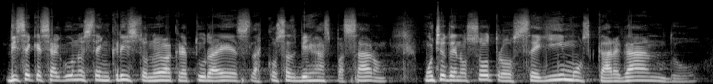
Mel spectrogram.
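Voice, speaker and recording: High-voiced pastor preaching in a hall. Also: male voice, normal speed. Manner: preaching with questions to the congregation, calling out amen. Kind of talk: sermon. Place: church hall.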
